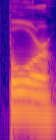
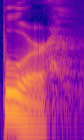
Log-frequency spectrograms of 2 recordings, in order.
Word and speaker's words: Boer: I called it the Boer War. – Okay. – Right. – And it's actually pronounced Boer.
